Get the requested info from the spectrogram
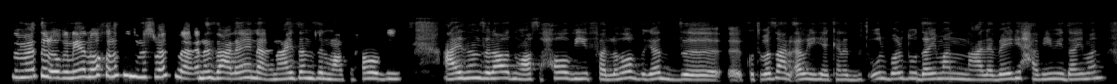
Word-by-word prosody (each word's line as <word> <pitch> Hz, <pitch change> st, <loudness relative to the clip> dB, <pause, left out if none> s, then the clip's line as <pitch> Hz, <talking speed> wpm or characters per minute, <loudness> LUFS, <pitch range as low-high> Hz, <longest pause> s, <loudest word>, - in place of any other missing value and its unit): سمعت 335 Hz, +4 st, +2 dB
الأغنية 305 Hz, -2 st, +5 dB
اللي 350 Hz, 0 st, +4 dB
هو -, -, +5 dB
خلاص 420 Hz, -, -1 dB
أنا 400 Hz, -5 st, +4 dB
مش 340 Hz, 0 st, -2 dB
واكلة 345 Hz, -7 st, +2 dB
أنا 295 Hz, +2 st, +3 dB
زعلانة 285 Hz, +1 st, +2 dB
أنا 240 Hz, -1 st, -2 dB
عايزة 275 Hz, +2 st, +1 dB
أنزل 280 Hz, -2 st, +1 dB
مع 230 Hz, -1 st, 0 dB
صحابي، 255 Hz, +2 st, -1 dB, 0.4 s
عايزة 280 Hz, +4 st, +3 dB
أنزل 290 Hz, -2 st, +2 dB
أقعد 290 Hz, 0 st, +3 dB
مع 235 Hz, -2 st, +1 dB
صحابي، 260 Hz, +2 st, -3 dB
فاللي 230 Hz, -1 st, -4 dB
هو 290 Hz, +5 st, 0 dB
بجد 245 Hz, -2 st, -2 dB
آآ 215 Hz, -2 st, -2 dB
كنت 235 Hz, 0 st, -8 dB
بازعل 255 Hz, +1 st, 0 dB
أوي، 240 Hz, +1 st, -2 dB
هي -, -, -3 dB
كانت 225 Hz, -1 st, -8 dB
بتقول 240 Hz, +5 st, -6 dB
برضو 265 Hz, +2 st, -3 dB
دايمًا 255 Hz, 0 st, -2 dB
على 220 Hz, -1 st, -3 dB
بالي 250 Hz, +5 st, 0 dB
حبيبي 250 Hz, -1 st, -4 dB
دايمًا، 250 Hz, +5 st, -5 dB
265 Hz, 195 wpm, -21 LUFS, 240-290 Hz, 0.4 s, الأغنية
